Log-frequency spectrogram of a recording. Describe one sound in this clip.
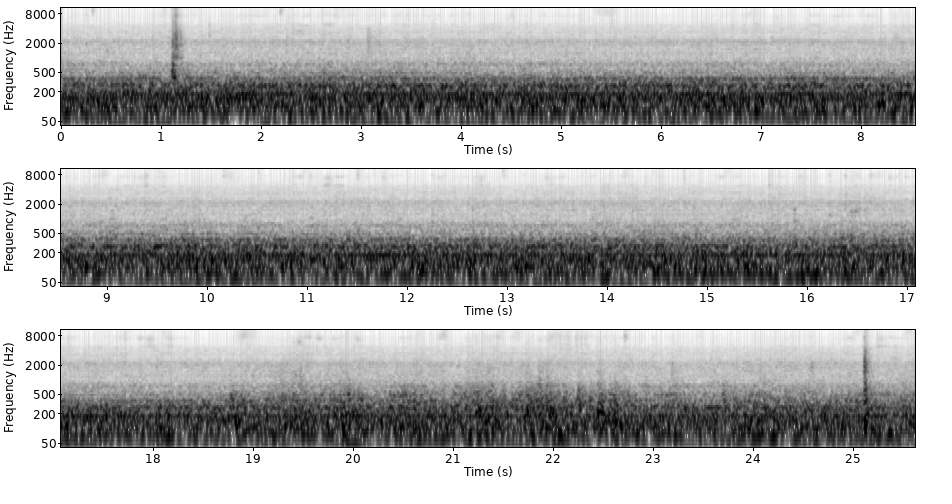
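A train rumbles steadily as it travels.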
